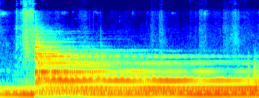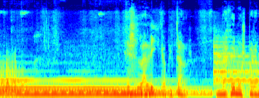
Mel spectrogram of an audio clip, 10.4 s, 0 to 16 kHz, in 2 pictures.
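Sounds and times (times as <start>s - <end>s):
church bell tolling a slow death knell: 0.0s - 10.3s
speech: 8.2s - 10.3s.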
